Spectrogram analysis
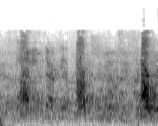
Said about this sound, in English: We're watching Uggy on the red carpet of the Genesis Awards, and he is so adorable. That's him barking.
